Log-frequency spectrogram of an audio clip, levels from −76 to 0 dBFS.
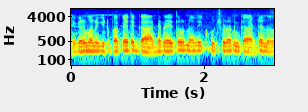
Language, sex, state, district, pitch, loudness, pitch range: Telugu, male, Andhra Pradesh, Visakhapatnam, 105 Hz, -16 LUFS, 100-110 Hz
